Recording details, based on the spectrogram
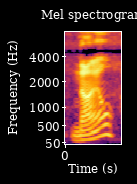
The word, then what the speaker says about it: Niall: And Neil Horan? – Niall? – I looked it up. It's pronounced not like Nile. But he spells it weird. – Yeah, it's N-I-A-L-L.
